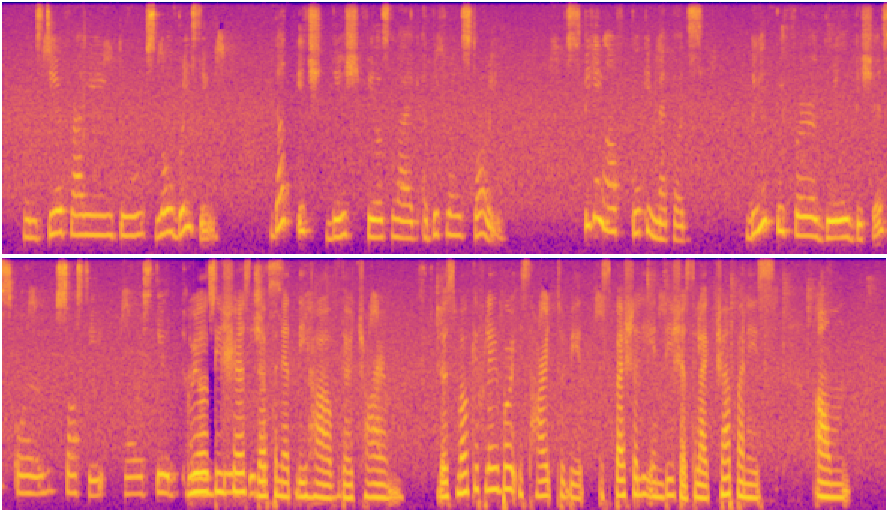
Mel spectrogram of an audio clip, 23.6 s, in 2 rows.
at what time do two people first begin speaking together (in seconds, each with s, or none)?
14.2 s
